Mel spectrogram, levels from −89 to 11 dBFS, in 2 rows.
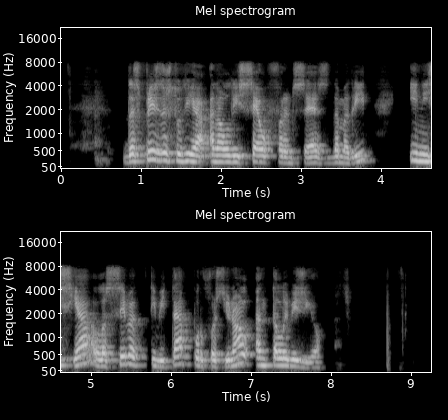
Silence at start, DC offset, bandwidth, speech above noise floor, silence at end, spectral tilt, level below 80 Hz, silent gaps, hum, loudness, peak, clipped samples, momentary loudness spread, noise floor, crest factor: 0.8 s; under 0.1%; 8.2 kHz; 46 dB; 1.4 s; -5 dB/octave; -60 dBFS; none; none; -16 LUFS; -2 dBFS; under 0.1%; 7 LU; -61 dBFS; 16 dB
